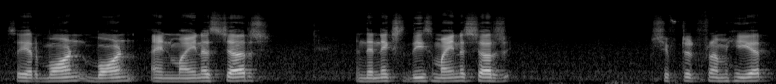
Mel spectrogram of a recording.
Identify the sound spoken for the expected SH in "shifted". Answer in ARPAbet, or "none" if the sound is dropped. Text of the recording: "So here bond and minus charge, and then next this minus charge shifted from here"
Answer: SH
